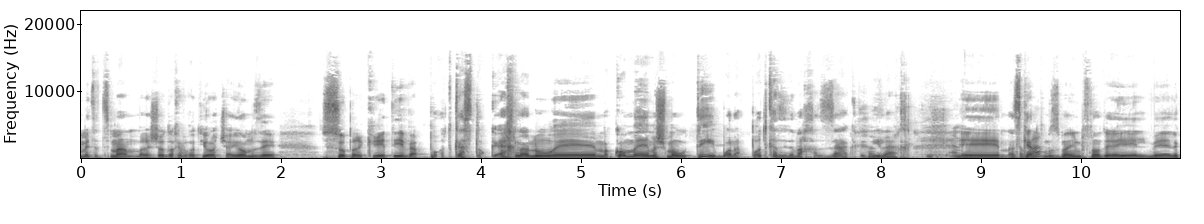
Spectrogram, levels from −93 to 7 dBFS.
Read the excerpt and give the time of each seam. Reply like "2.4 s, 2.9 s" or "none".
none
